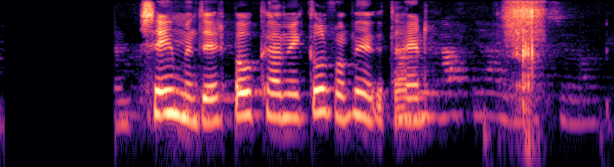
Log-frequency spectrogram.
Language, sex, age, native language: Icelandic, female, 15, Icelandic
